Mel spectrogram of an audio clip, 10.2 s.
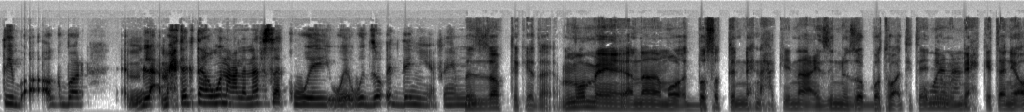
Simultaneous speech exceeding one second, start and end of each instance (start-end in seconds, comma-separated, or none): none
